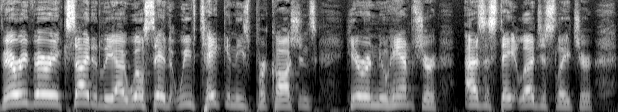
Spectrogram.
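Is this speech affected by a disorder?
No.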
